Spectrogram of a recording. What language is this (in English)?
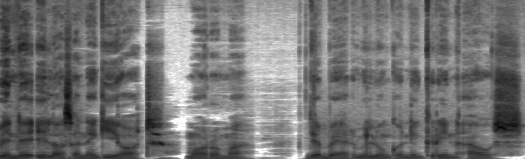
Luo (Kenya and Tanzania)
